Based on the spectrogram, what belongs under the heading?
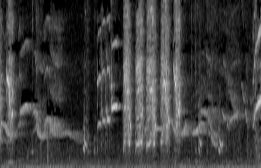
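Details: Tail-spreading Oriental magpie-robin (kacer) singing to provoke an opponent: a long descending whistle, then a rapid series of loud harsh rasping notes, then softer twitters.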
